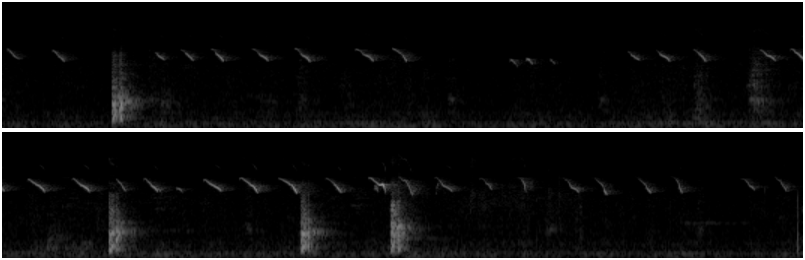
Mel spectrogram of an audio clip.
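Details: Baby chicks playing keep up rapid, overlapping high peeps, each sliding downward, nearly continuous for ten seconds, with several sharp knocks and a low background hum.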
